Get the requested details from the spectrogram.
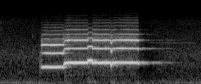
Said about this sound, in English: In the second bar, there is a phrase G, B, followed by a B roll, played like this.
